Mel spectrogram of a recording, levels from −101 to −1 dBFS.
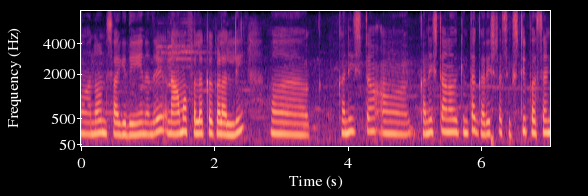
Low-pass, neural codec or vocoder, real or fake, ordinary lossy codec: none; none; real; none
